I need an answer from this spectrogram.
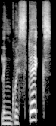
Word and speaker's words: linguistics: So if you take a word like linguistics, then this the stress is on the second syllable. It's on the gw.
